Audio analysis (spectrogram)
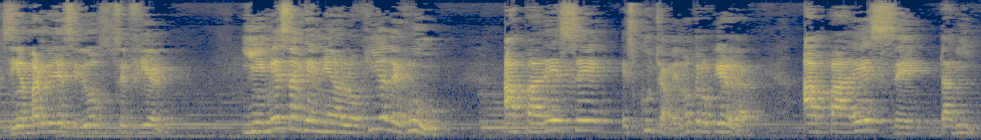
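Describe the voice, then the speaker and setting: A male preacher delivers an emphatic sermon at an unhurried pace, repeating words and restarting phrases as he speaks directly to his listeners. He is recorded from well back in a hugely echoing hall, with faint music underneath. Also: high voice, lively intonation, recorded from a distance. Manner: emphatic, addresses the congregation directly.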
